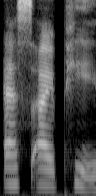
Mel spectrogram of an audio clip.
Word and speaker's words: SIP: that fit in right sip that stands for session initiation protocol and it's pronounced like you know like taking a sip of a drink got it not sip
